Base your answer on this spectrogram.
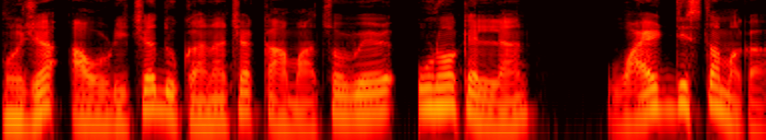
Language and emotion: Goan Konkani, sad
